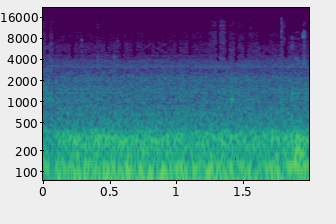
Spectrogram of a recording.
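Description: Steady low rumble of a car heard from inside the cabin.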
